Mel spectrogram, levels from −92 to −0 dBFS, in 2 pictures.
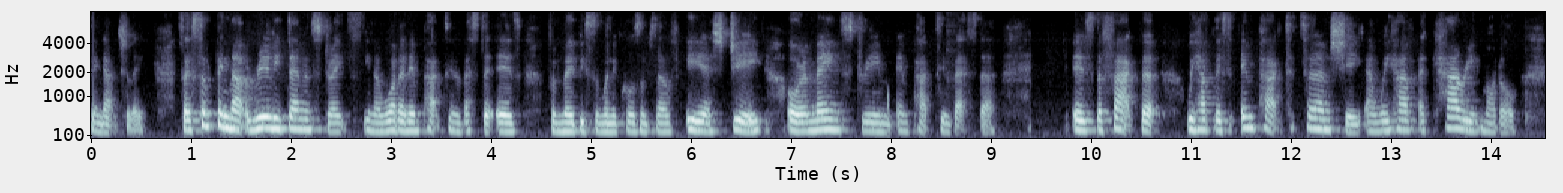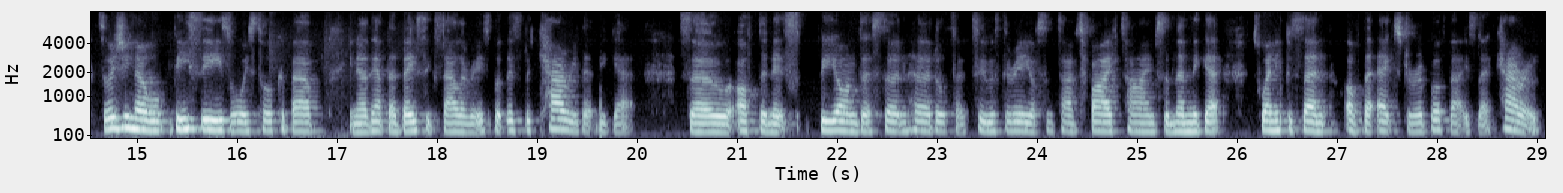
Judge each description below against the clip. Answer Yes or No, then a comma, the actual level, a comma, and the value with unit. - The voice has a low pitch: No, medium, 170 Hz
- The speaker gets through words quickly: No, average, 190 wpm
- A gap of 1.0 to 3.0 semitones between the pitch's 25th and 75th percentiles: Yes, narrow, 2.4 semitones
